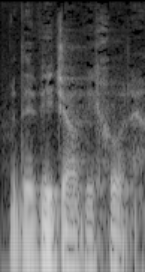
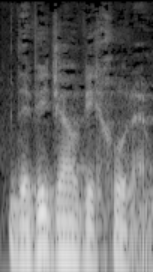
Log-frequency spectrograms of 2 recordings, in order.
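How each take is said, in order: First: Softer echo. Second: Said in the usual way. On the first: Shown as a demonstration. Preacher echoing his own point to the congregation, softer. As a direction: repeat "gdy widział wichurę" softer and lower.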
